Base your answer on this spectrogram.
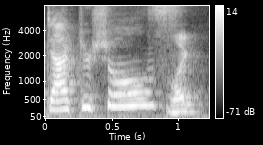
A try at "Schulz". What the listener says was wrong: No, Schulz. Well, like Schultz, but like without Schultz. A T.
